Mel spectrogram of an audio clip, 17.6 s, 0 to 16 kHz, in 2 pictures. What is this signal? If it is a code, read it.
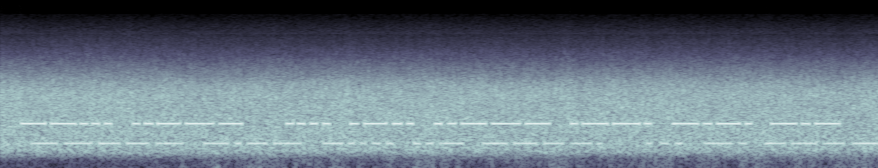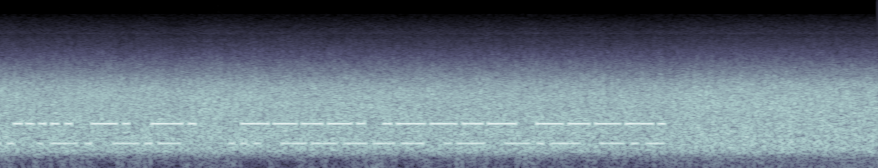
Morse code, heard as two keyed tones, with radio static. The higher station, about 19 wpm, 920 Hz: 72 HL2PCK 5NN 919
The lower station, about 18 wpm, 420 Hz: 0Y6U9 SN9RK S0AKK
